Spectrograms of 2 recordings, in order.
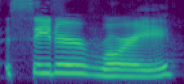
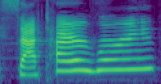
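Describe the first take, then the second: First: The first word sounds like 'seder'. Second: The first word sounds like 'satire'. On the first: The speaker calls it right. "I try and remember that it's Seder Rory" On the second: The speaker calls it wrong. "I always say Satire Rory, and I've been corrected"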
